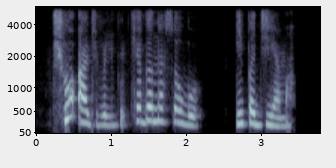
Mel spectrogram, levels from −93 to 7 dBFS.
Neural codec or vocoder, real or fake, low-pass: codec, 16 kHz in and 24 kHz out, 1.1 kbps, FireRedTTS-2 codec; fake; 5.4 kHz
